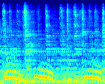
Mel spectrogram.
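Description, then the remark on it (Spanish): A pigeon coos in three soft, low rolling phrases, close and steady, with a faint background hum and no one speaking. “Y a la paloma.”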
